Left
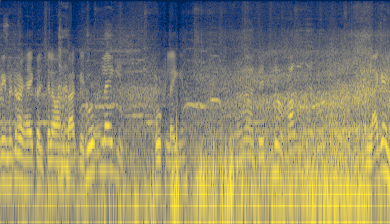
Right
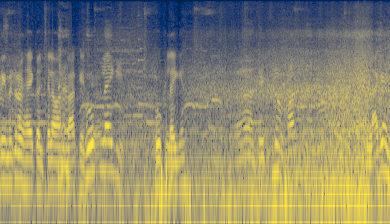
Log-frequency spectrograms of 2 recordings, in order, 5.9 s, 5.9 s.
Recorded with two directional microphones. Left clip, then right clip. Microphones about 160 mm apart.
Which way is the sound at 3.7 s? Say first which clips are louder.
Right 2 dB; 5° right (ahead or behind).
